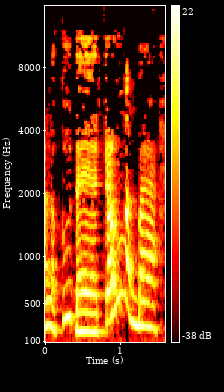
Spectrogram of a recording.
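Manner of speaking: usual speaking voice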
